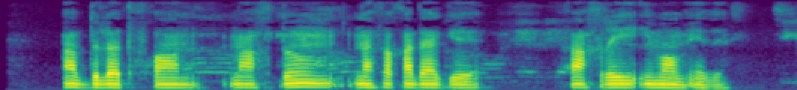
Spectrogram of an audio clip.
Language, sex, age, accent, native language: Uzbek, male, 18-24, Sirdaryo, Uzbek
